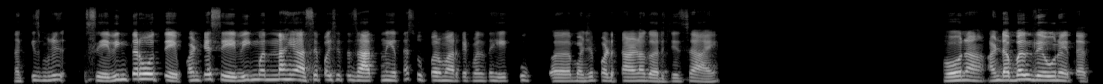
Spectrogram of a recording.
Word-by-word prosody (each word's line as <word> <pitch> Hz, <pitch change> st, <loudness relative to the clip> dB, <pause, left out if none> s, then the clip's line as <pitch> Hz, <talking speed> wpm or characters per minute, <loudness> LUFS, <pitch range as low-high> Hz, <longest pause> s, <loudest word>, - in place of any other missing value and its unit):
नक्कीच 155 Hz, +6 st, -10 dB
म्हणजे 205 Hz, +4 st, -5 dB, 0.3 s
सेव्हिंग 190 Hz, +5 st, 0 dB
तर 245 Hz, -, +6 dB
होते, 250 Hz, -8 st, +5 dB
पण 195 Hz, +1 st, -2 dB
ते 235 Hz, -, +4 dB
सेव्हिंगमधनं 215 Hz, +2 st, +2 dB
हे 230 Hz, -1 st, 0 dB
असे 200 Hz, +1 st, +2 dB
पैसे 210 Hz, +1 st, -5 dB
तर -, -, -8 dB
जात 180 Hz, -2 st, +5 dB
नाहीयेत 190 Hz, -2 st, -3 dB
ना -, -, -8 dB
सुपर 190 Hz, -4 st, -4 dB
मार्केटमध्ये 175 Hz, -1 st, -5 dB
तर -, -, -7 dB
हे 165 Hz, -, -2 dB
खूप 195 Hz, -2 st, -11 dB, 0.2 s
अ, 155 Hz, 0 st, 0 dB
म्हणजे 160 Hz, +2 st, -5 dB
पडताळणं 170 Hz, 0 st, 0 dB
गरजेचं 150 Hz, +1 st, -4 dB
आहे. 130 Hz, -2 st, -2 dB, 2.3 s
हो 180 Hz, +3 st, +4 dB
ना 195 Hz, -2 st, +2 dB, 0.2 s
अन् 180 Hz, +3 st, 0 dB
डबल 220 Hz, +4 st, +5 dB
देऊन 195 Hz, -1 st, +3 dB
येतायत. 155 Hz, -5 st, -1 dB
185 Hz, 170 wpm, -22 LUFS, 170-205 Hz, 2.3 s, तर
